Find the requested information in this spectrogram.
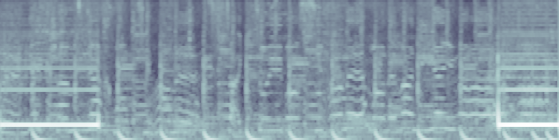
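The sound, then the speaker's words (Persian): Ringback tone heard while placing a phone call: a steady electronic tone sounds at the start and returns near the end, with a rhythmic run of short plucked-like tones in between. “الان میخوای بهش زنگ بزنم؟”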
